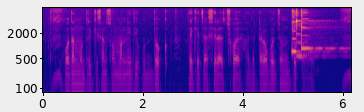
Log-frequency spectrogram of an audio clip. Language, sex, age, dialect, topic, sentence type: Bengali, male, 18-24, Northern/Varendri, agriculture, statement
